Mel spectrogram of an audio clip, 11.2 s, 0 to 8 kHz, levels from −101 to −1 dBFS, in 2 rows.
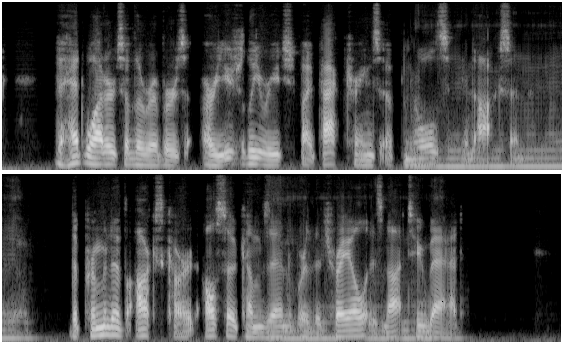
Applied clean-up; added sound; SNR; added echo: neural diffusion model UNIVERSE++.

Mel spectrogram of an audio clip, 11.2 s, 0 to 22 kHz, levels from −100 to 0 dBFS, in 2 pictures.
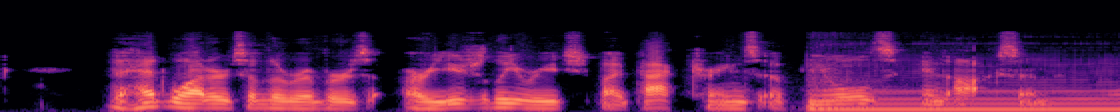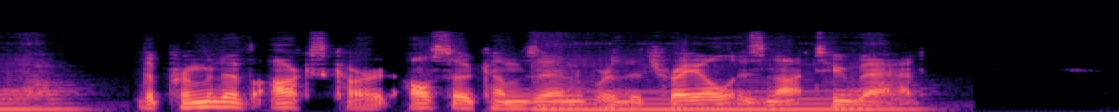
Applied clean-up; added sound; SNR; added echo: none; Musical instrument; 7 dB; none.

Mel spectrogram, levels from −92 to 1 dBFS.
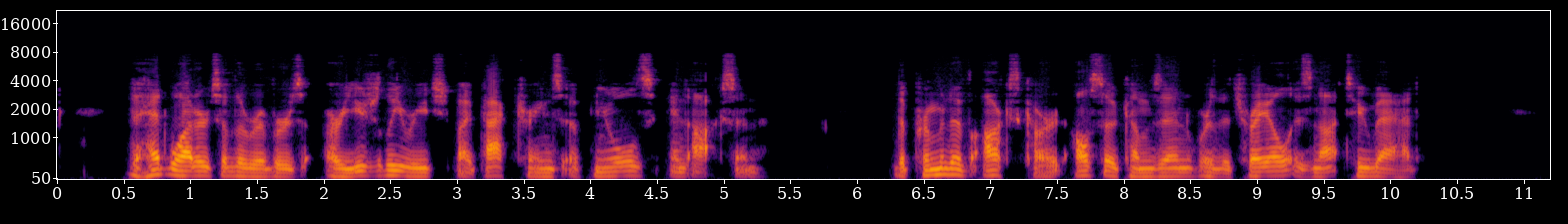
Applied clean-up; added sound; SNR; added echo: none; none; none; none.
